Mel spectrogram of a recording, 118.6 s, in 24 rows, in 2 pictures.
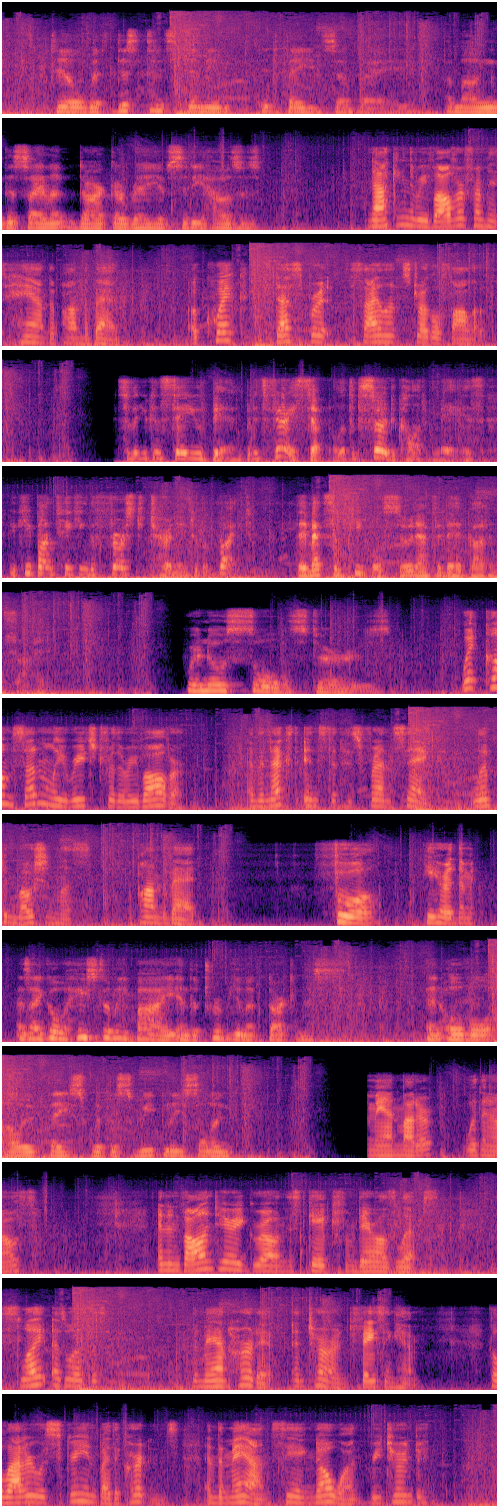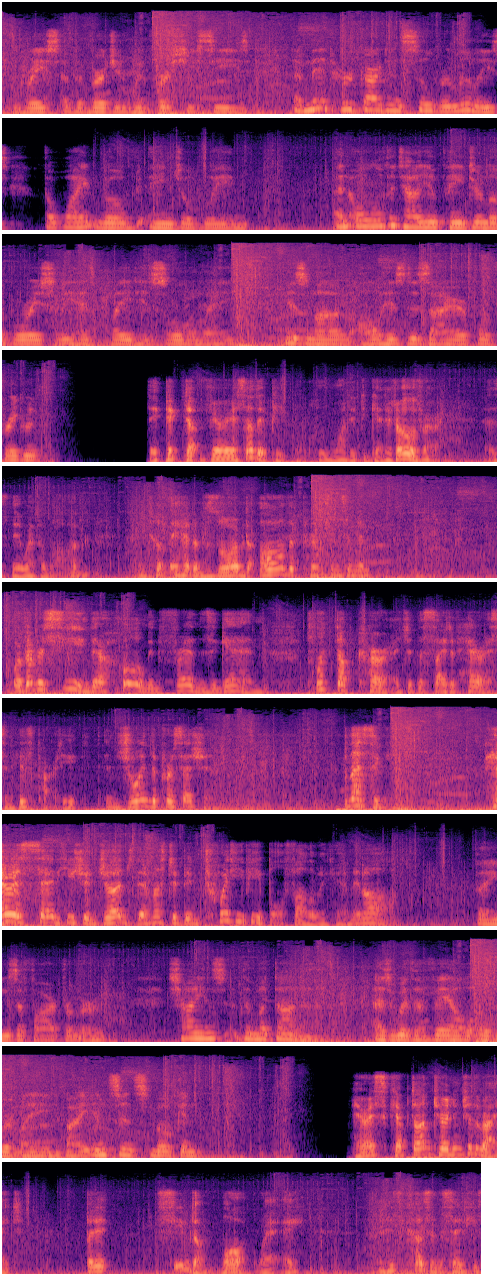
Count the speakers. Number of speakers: three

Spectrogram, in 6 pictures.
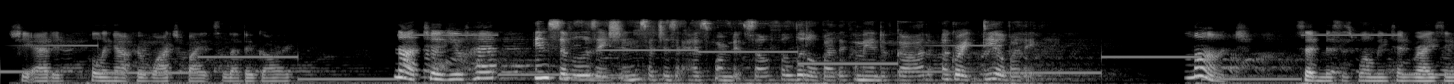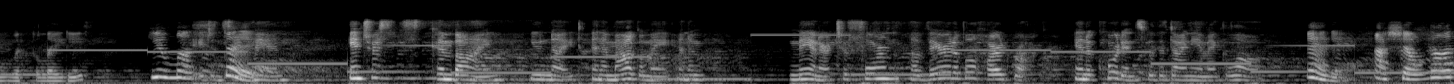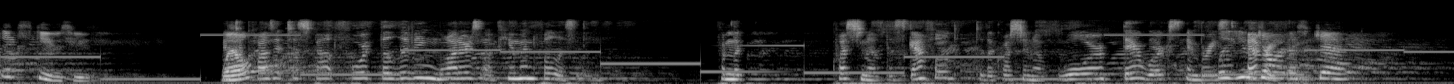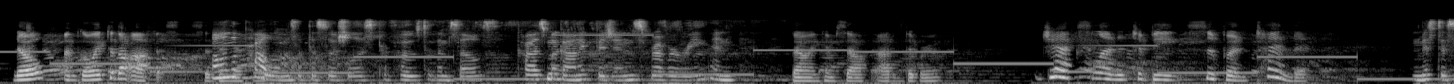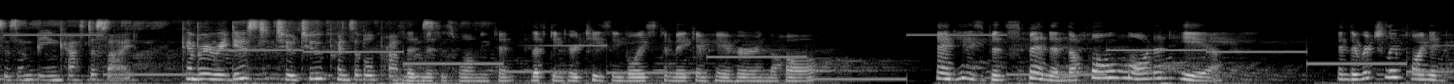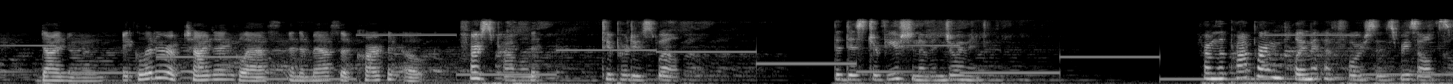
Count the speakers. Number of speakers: two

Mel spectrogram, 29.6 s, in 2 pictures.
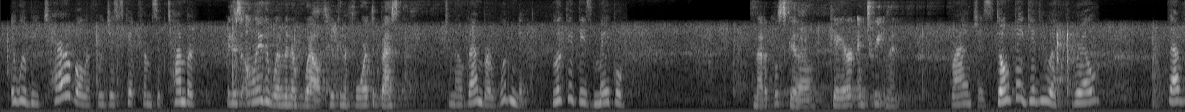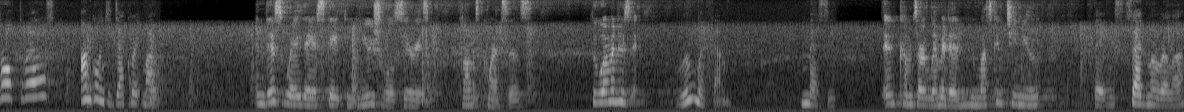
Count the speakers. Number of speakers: two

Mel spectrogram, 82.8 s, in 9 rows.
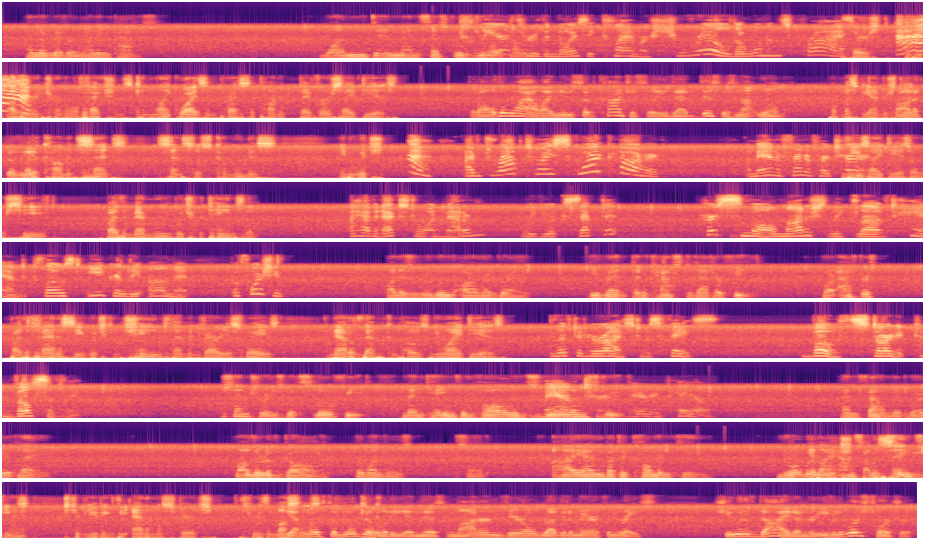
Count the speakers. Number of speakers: four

